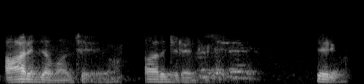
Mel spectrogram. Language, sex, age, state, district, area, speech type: Tamil, male, 18-30, Tamil Nadu, Nagapattinam, rural, conversation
